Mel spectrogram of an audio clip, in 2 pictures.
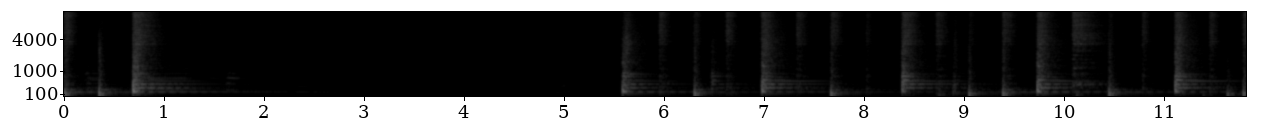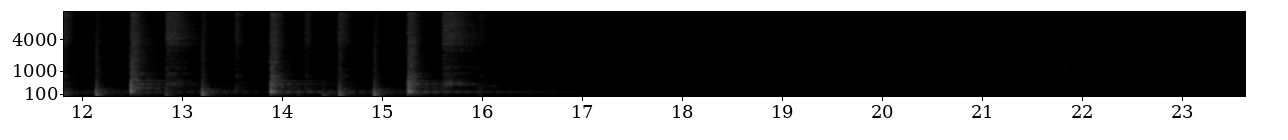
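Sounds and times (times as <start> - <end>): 
tom drum: 0.0 - 1.1, 5.6 - 7.8, 8.4 - 16.0.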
